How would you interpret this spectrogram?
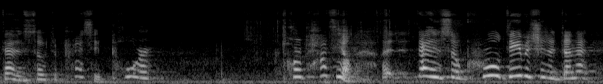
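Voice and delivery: high, whiny mock sympathy for poor Paltiel; mock pity. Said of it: "You're like".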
